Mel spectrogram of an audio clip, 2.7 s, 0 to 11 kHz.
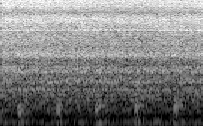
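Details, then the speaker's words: Breville Barista Express BES870 steam wand purging: a steady, even high-pitched hiss of dry steam that builds to and holds full pressure. Normal steam wand operation. "it'll get stronger there we go that's full pressure so i'm gonna turn it off"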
